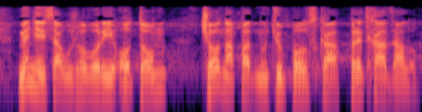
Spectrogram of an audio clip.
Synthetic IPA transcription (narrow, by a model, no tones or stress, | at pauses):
mɛɲɛjsauʒɦɔʋɔɾiːʔɔt̪ɔm | t͡ʃɔnapad̪nucɪupɔlskapɾɛt̪xaːd͡zalɔ̰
